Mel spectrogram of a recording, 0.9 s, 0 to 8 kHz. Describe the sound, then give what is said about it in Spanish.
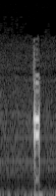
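A single short phone keypad tone beeps once, clear, over a faint low background hum, with no one speaking, as star six is pressed to open the phone line for a call-in question. “Si quieren, las personas podemos abrir la llamada, opriman asterisco 6.”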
